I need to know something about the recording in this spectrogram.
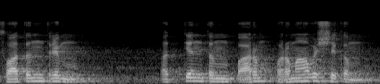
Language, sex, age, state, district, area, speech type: Sanskrit, male, 60+, Karnataka, Shimoga, urban, spontaneous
